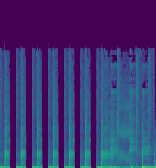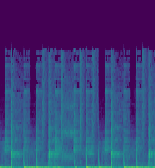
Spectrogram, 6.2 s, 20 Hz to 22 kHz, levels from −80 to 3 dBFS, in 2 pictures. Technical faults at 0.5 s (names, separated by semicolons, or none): stutter with silent gaps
